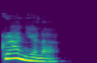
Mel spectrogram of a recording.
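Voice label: "granular", English, British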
